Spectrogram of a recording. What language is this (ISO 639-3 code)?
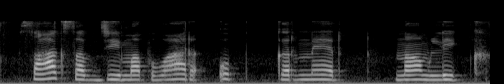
mag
